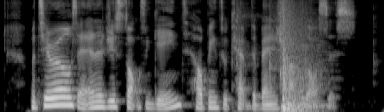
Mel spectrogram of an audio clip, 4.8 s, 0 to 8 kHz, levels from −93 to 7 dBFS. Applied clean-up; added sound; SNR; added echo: classical method Wiener filter.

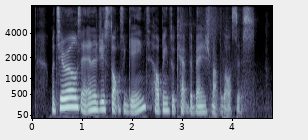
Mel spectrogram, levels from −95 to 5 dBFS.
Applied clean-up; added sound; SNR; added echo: neural separator model SepFormer DNS4.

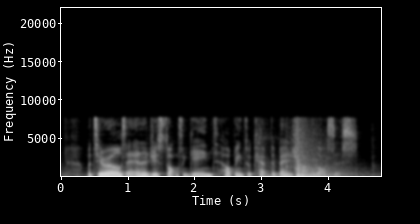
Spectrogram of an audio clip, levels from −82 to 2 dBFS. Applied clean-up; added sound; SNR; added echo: none; Slam; 12 dB; none.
